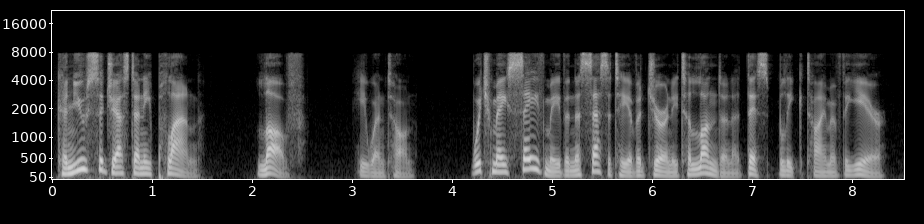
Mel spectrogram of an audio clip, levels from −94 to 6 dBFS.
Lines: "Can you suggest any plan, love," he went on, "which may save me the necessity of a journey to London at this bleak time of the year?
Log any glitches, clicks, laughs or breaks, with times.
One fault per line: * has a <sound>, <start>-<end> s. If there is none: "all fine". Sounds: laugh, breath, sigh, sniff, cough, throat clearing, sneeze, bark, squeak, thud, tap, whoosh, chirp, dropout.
all fine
